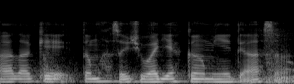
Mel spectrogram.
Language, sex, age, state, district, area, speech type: Kashmiri, male, 30-45, Jammu and Kashmir, Kupwara, rural, spontaneous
